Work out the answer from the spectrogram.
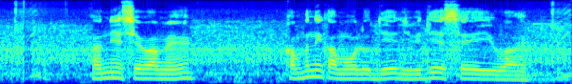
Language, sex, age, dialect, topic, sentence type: Hindi, male, 25-30, Marwari Dhudhari, banking, statement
